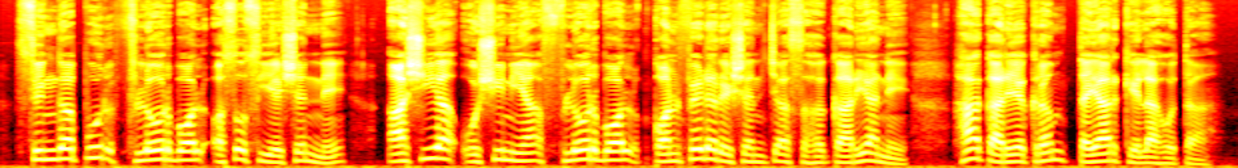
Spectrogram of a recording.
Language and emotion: Marathi, neutral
